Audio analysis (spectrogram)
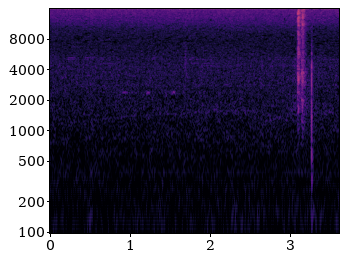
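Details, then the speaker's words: LG 60PV250 plasma TV that turns on and off with no display: the power board relay clicks twice as the TV tries to start, then cuts out. The VS voltage measured zero. "first you hear the power board clicking then it's click off so let's see if we it's click again you can see the light is go on try to turns on and it's go off"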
